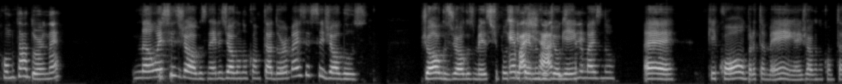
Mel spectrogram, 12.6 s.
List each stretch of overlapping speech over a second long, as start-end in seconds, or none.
7.6-8.8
